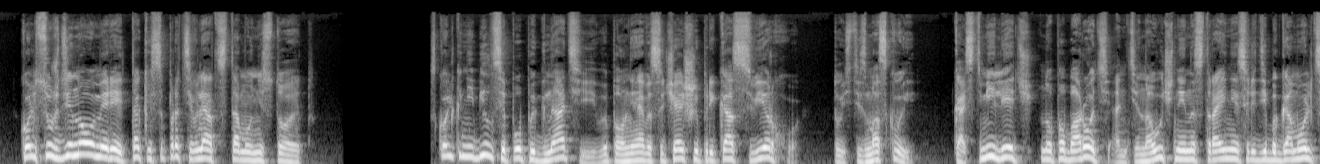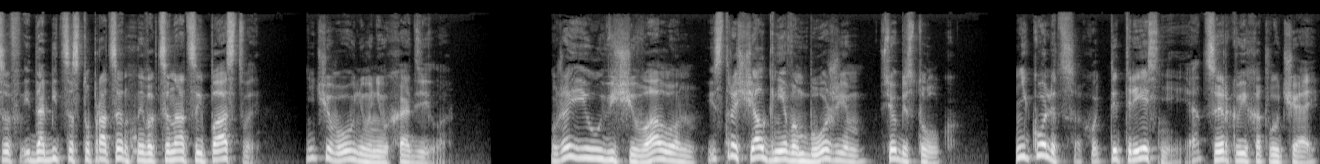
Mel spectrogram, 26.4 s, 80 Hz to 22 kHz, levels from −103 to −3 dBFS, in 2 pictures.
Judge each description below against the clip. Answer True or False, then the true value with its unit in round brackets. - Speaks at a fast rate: False (140 wpm)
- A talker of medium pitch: True (160 Hz)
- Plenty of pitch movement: True (5.7 semitones)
